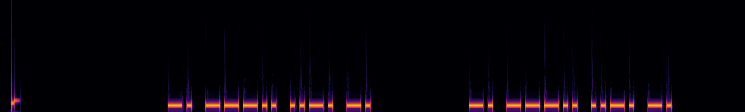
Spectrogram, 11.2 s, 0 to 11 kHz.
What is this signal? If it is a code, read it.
Morse code, heard as a keyed tone, about 17 wpm, 700 Hz. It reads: N8FN N8FN
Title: USA Call Signs - 4 Characters - Repeated 2x - 17wpm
